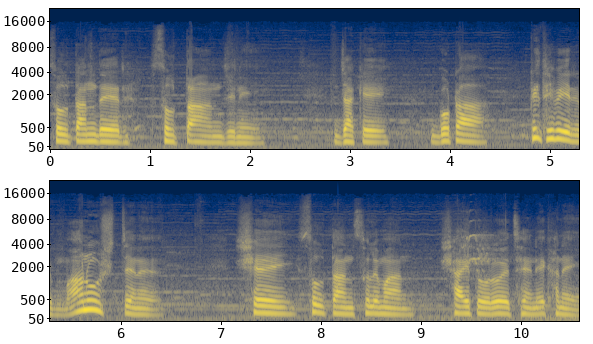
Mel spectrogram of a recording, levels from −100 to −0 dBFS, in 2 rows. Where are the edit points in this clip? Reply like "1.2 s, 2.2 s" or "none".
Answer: none

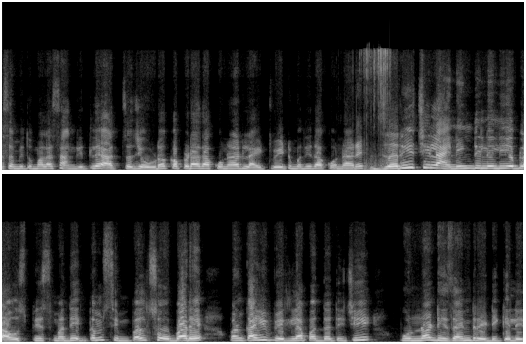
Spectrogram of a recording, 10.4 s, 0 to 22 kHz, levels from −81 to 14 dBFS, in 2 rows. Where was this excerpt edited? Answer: 3.7 s

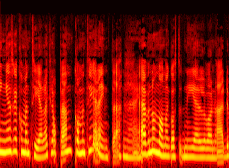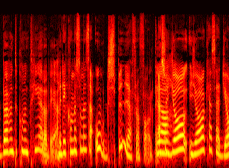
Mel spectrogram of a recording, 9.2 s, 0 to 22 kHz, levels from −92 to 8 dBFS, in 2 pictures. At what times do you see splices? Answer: 1.5 s

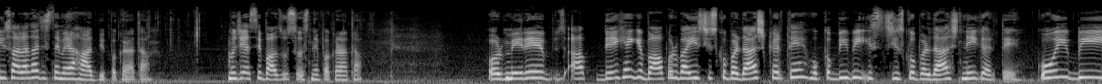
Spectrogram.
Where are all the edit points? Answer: none

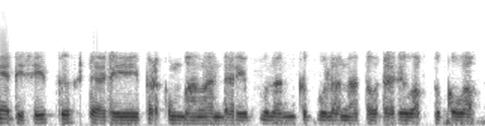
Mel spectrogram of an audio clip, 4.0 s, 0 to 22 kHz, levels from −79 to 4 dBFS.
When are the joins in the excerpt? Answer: none

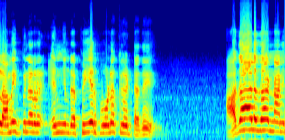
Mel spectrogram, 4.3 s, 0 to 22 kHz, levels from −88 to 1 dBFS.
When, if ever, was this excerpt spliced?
none

